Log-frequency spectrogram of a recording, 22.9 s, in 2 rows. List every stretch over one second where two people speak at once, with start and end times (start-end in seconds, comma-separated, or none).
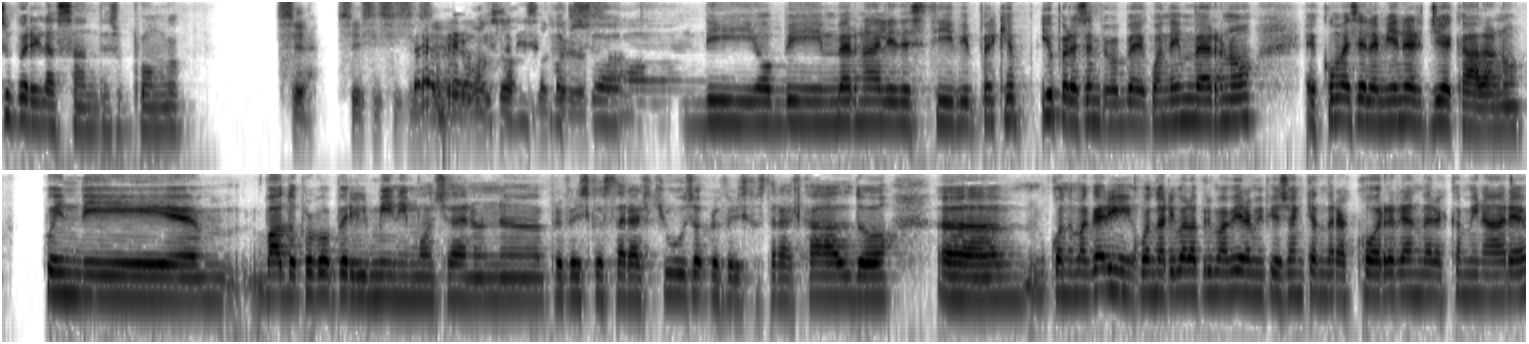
3.0-4.7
